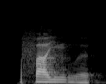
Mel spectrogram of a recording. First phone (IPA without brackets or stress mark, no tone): f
